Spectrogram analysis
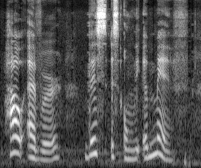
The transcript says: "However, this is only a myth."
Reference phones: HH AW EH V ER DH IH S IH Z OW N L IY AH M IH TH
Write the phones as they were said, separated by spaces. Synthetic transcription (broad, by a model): HH AW EH V ER DH IH S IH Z OW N L IY AH M IH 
